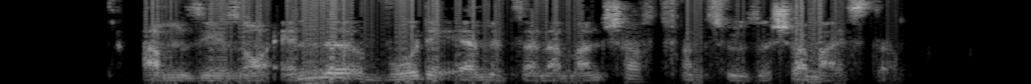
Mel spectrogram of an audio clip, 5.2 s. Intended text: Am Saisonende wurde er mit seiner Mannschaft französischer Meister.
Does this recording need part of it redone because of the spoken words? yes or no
no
